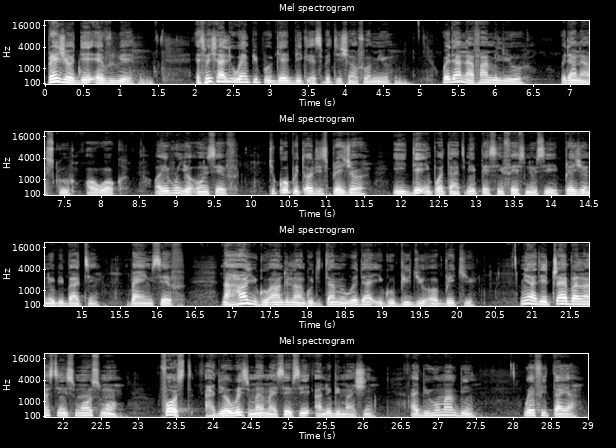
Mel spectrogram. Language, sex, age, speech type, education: Nigerian Pidgin, male, 15-29, spontaneous, tertiary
